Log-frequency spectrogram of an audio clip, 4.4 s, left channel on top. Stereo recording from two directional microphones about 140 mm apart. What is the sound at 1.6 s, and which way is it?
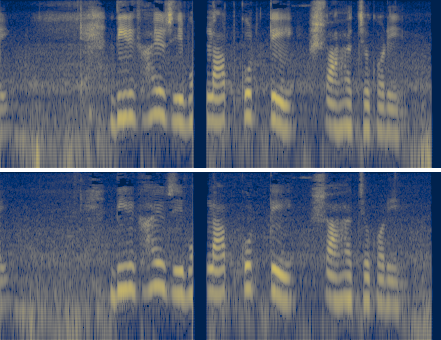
Speech, 90° left.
